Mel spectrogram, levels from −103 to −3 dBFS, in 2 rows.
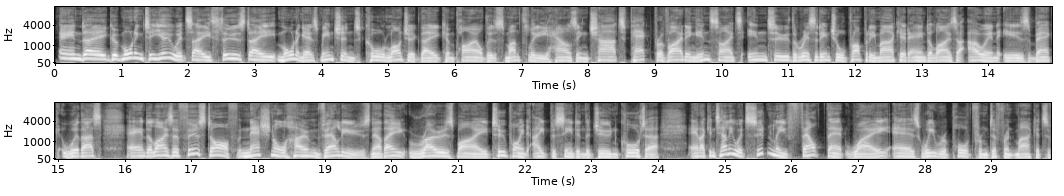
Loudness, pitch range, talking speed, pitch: -16 LUFS, 130-160 Hz, 140 wpm, 140 Hz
